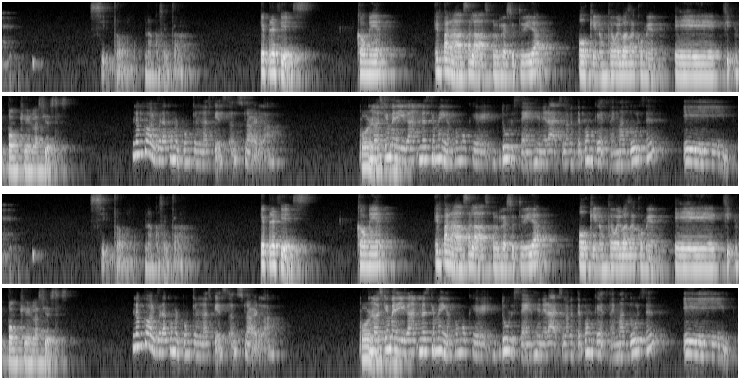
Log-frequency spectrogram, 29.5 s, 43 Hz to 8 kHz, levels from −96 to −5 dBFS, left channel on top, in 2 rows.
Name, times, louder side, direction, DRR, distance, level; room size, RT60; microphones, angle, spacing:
voice 1, 1.8-2.5 2.9-3.7 5.2-6.0 7.1-7.6 8.7-10.8 11.5-13.1 13.5-15.8 21.9-22.6, equal, ahead, 6 dB, 2.7 m, -25 dB
voice 2, 17.3-20.2 22.1-27.8 28.4-29.3, right 1 dB, 30° right, 6 dB, 1.5 m, -30 dB
21.5 x 17.5 x 9.9 m, 0.82 s
head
